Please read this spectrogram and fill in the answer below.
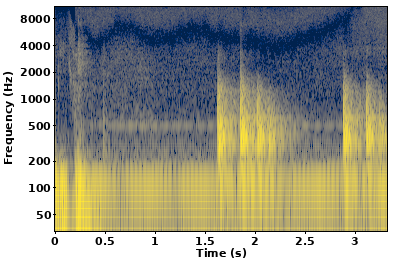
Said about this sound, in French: On frappe à la porte. Entrez.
